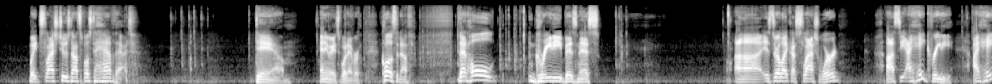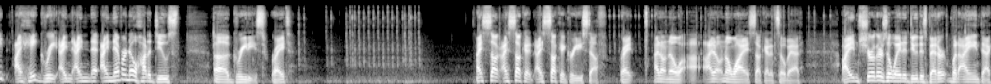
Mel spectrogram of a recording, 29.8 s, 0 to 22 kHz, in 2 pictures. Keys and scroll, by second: 6.4 2, 6.6 3.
